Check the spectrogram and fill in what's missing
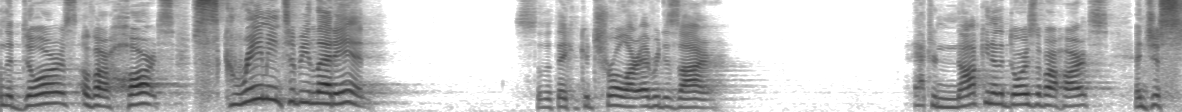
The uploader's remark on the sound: on June 5th, 2016 at The Well an Acts 29 and Converge Heartland Church in Hastings, NE.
